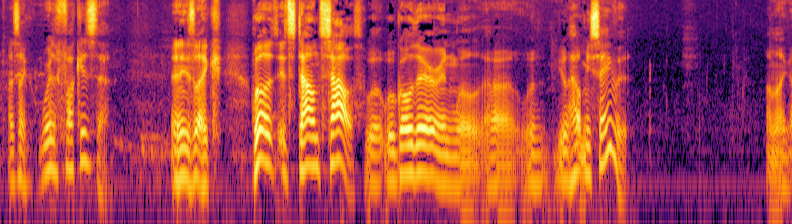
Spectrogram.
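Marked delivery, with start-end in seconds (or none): 0.5-1.4 high-pitched disbelief; baffled retort. Retold or imitated. Him asking his friend where the rainforest is, high and baffled. 3.2-7.9 high, light and vague; breezy friend. Retold or imitated. Friend vaguely explaining the trip down south, high and breezy.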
